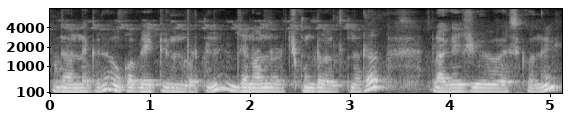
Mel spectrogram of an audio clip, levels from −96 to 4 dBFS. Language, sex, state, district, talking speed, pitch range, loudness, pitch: Telugu, male, Telangana, Hyderabad, 130 wpm, 120-130 Hz, -15 LUFS, 125 Hz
